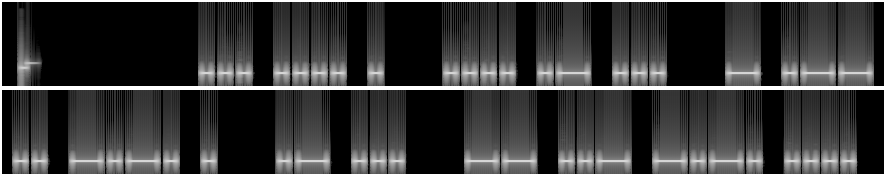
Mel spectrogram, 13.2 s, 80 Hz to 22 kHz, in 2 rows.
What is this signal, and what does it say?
Morse code, heard as a keyed tone, about 17 wpm, 700 Hz. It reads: SHE HAS TWICE AS MUCH
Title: Sentences from Top 1600 Words 17wpm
